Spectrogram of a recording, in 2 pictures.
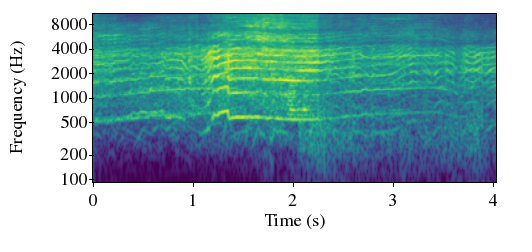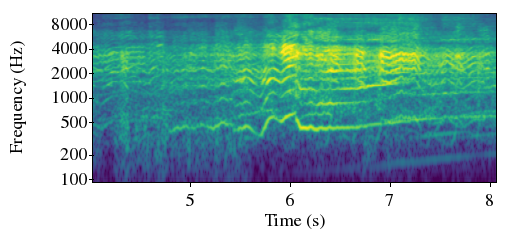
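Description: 1/10-scale radio-controlled racing cars lapping the track, several high-pitched motors overlapping, their pitch rising and falling as the cars accelerate and slow for the corners.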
